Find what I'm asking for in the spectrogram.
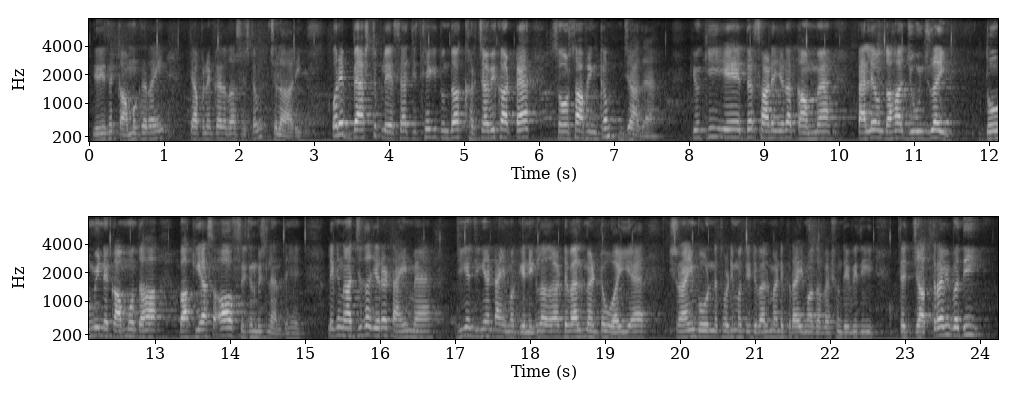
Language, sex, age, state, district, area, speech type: Dogri, male, 30-45, Jammu and Kashmir, Reasi, urban, spontaneous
